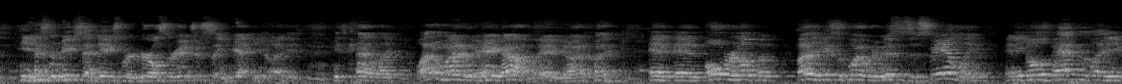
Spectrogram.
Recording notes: Recorded live am message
